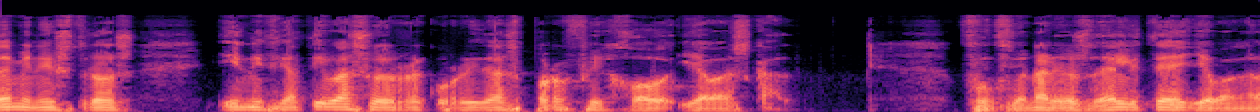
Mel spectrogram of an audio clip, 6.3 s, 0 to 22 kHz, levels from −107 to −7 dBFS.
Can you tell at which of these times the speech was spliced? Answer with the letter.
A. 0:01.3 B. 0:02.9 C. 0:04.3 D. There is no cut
D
